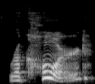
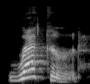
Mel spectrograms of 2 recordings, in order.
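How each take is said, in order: First: The stress is on the second syllable. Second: The stress is on the first syllable. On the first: It is used as a verb. "record is the verb, stress on second syllable" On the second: It is used as a noun. "stress on first syllable. That's the noun"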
